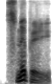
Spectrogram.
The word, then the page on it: snippy: British English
